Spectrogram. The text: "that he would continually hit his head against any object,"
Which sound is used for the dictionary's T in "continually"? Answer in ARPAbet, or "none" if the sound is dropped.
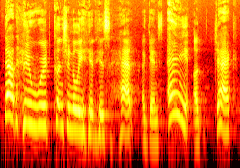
S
